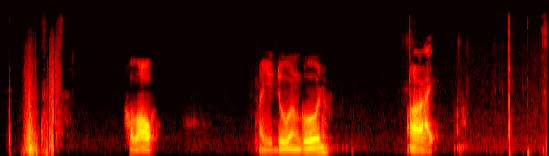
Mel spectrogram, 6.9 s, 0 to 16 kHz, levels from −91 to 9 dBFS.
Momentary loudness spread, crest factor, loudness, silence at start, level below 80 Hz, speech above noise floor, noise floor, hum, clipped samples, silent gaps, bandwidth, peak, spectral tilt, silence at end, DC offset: 22 LU; 24 dB; -24 LUFS; 0.3 s; -58 dBFS; 55 dB; -77 dBFS; none; under 0.1%; none; 10.5 kHz; -4 dBFS; -8 dB/octave; 1.45 s; under 0.1%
